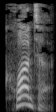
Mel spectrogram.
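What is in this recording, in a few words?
"quanta", English, British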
